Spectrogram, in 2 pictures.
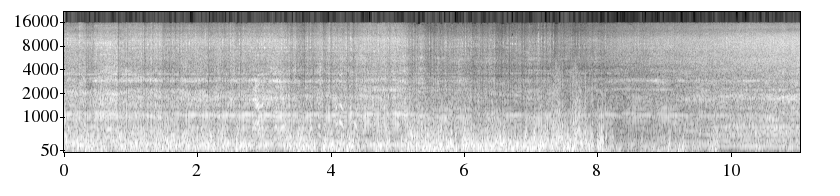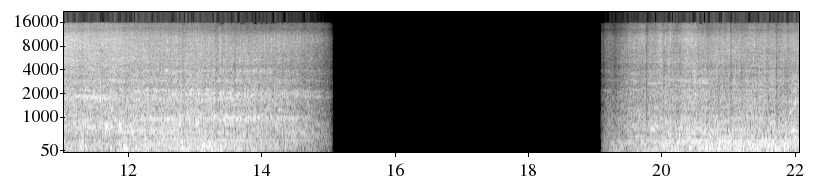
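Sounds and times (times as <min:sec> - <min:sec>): wind buffeting microphone: 0:00.0 - 0:14.9, 0:19.1 - 0:22.0
model airplane engine running: 0:00.0 - 0:15.1, 0:19.1 - 0:22.0.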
